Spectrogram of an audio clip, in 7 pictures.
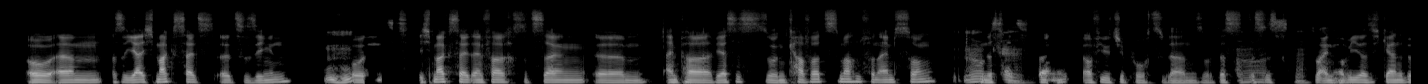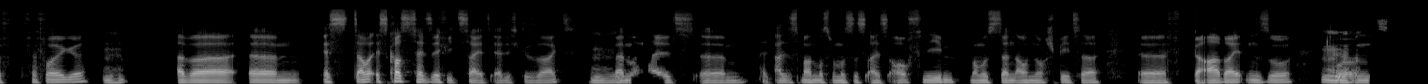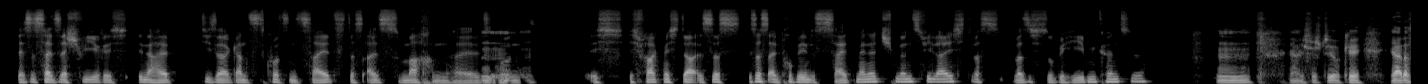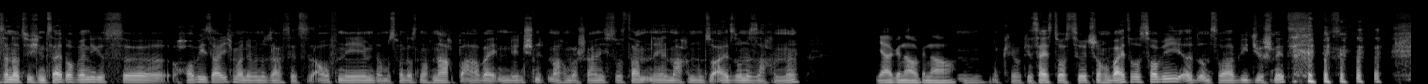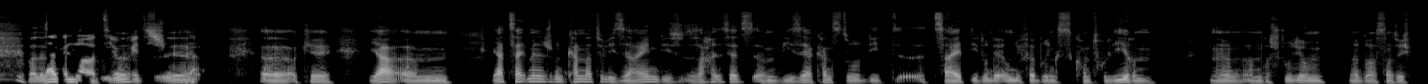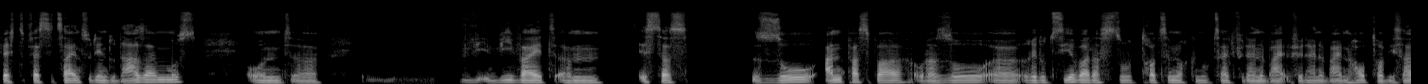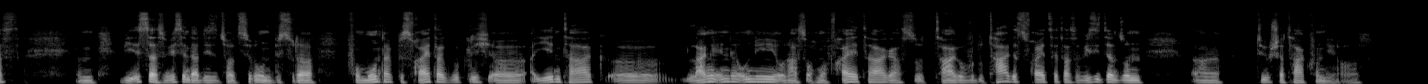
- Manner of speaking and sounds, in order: chuckle; unintelligible speech
- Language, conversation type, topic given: German, advice, Wie findest du Zeit, um an deinen persönlichen Zielen zu arbeiten?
